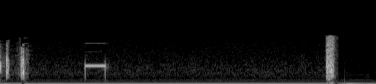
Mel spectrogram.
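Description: A single short telephone keypad beep, a clear two-tone electronic note lasting a fraction of a second, set among a few brief clicks and rustles over a faint low hum.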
